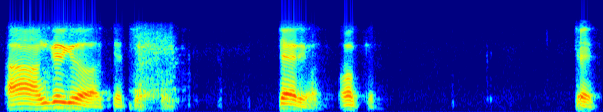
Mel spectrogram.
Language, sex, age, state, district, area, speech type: Tamil, male, 60+, Tamil Nadu, Thoothukudi, rural, conversation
